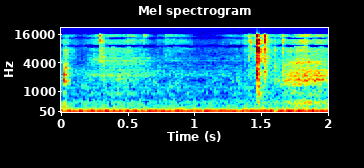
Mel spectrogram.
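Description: Low steady room hum with a single short, light click about one and a half seconds in, as the small revolver is turned over in the hands.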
